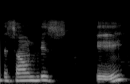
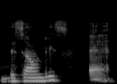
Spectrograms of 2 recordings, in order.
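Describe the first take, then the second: First: "A" as a closed French é, ay; acute-accent E. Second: "A" as an open French è, eh; grave-accent E. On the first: Teacher recaps right-hand accent sound, acute-accent E. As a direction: say "A" as a tight ay vowel. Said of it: "it is going towards right hand side". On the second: Teacher recaps left-hand accent sound, grave-accent E. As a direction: say "A" as a wide eh vowel. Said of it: "it is going towards left hand side". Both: Shown as a demonstration.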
